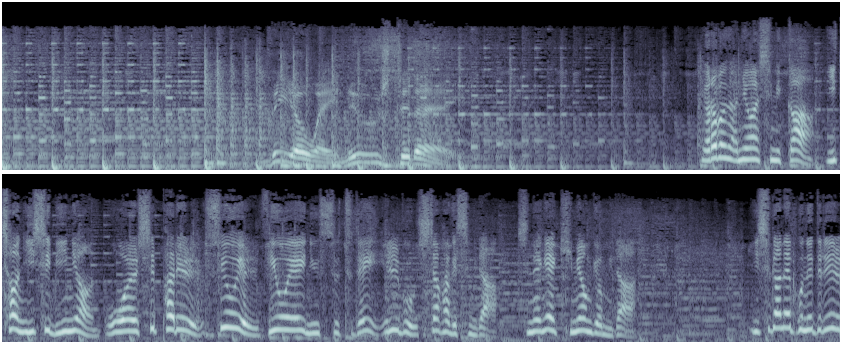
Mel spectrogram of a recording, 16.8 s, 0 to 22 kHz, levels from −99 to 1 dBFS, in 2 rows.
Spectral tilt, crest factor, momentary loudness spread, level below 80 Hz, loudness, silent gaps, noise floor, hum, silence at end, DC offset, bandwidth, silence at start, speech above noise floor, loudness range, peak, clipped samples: -4.5 dB/octave; 18 dB; 20 LU; -40 dBFS; -22 LUFS; none; -42 dBFS; none; 0 s; under 0.1%; 15 kHz; 0 s; 21 dB; 6 LU; -4 dBFS; under 0.1%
